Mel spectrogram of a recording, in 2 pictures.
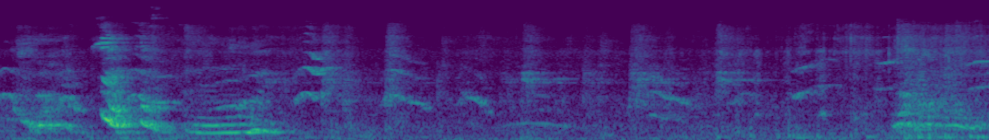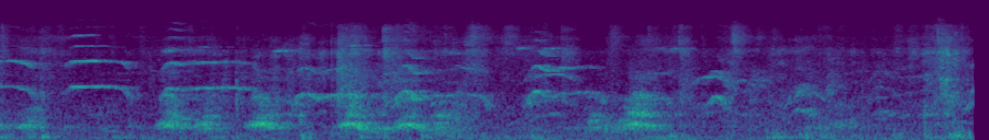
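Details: Chinese Red Dog from Laizhou making a run of nasal whines and short yips, rising-falling arcs repeated quickly and unevenly, with a louder squealing burst near the start and soft background noise.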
